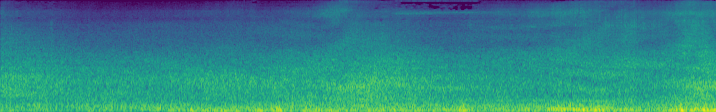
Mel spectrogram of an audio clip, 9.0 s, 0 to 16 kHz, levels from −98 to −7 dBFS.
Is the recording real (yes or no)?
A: no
